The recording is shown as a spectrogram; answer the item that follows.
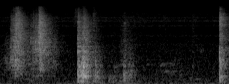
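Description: Two 1.7-litre metal storage tins handled and stacked one on the other: a few short scrapes and knocks of tin on tin in the first second, then a faint one.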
